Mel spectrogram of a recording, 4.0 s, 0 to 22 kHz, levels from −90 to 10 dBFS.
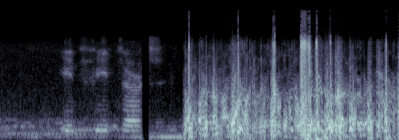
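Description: From the start to 1.5 s, the speech sounds like it is coming through a poorer device. The likely cause is an input switched to a poorer device. Nothing reaches above 7 kHz, so the top end is dull. A faint new background hiss sits about 35 dB under the speech. The overall level barely changes. At the switch near 1.5 s there is a short gap of about 80 ms, and then the fuller sound returns.

From 1.83 s to the end, the speech gives way to garbled noise and warble. This is a codec payload misread. The AMR-WB stream at 12.65 kbit/s was packed in octet-aligned form but decoded as bandwidth-efficient. The decoder therefore reads every field from the wrong bit position. The frames still decode, but into nonsense that hardly follows the speech. It does not recover before the clip ends.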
